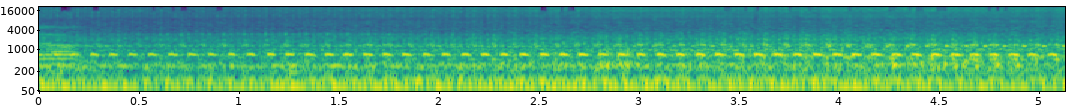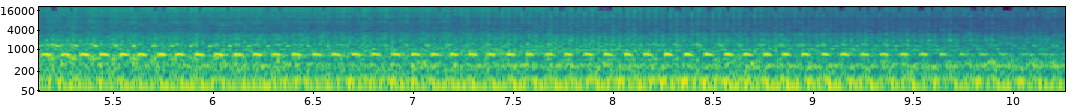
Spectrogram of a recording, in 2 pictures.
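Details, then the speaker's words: 2009 Mercury Optimax 250 Pro XS DFI outboard idling at about 570 rpm after a new fuel rail replaced torn fuel and air regulators. Smooth, even pulse; the clunk is gone. Temperature climbed from 120 to 143 degrees, which the owner finds worrying. "Yeah, sounds fantastic. Clunk's gone. I think."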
